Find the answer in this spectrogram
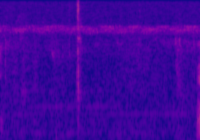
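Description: Near silence outdoors, with a faint, steady high-pitched insect chirring, like crickets, and one faint click a little under a second in.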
